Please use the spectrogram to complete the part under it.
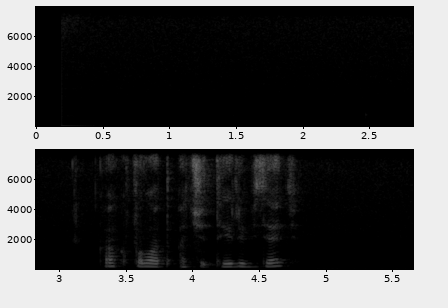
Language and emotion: Russian, neutral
